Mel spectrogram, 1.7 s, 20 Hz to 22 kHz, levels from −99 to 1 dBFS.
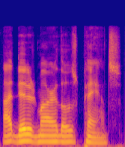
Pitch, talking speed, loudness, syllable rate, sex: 120 Hz, 180 wpm, -17 LUFS, 5.4 syllables/s, male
